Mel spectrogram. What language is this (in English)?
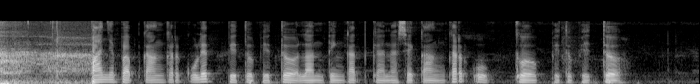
Javanese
